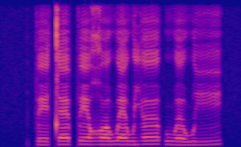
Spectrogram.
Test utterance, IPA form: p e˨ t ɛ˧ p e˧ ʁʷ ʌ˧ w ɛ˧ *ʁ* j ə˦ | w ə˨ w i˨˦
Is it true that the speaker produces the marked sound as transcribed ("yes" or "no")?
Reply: no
